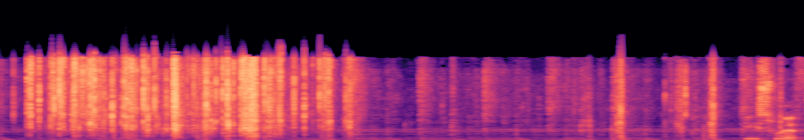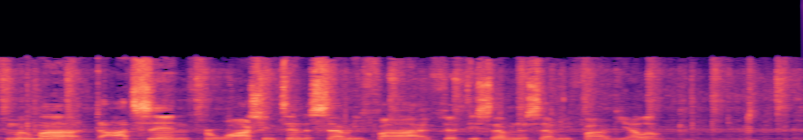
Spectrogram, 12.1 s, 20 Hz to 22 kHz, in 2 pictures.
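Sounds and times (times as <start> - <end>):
foil wrapper crinkling: 0.0 - 2.7
background music: 0.0 - 12.0.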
